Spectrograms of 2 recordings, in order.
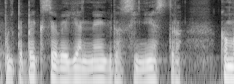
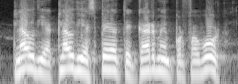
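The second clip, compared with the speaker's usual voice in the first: much higher and louder, begging them to wait; pleading shout; 7 semitones higher, 6 dB louder than usual. Acted. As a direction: shout after the car, pleading. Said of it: "gritaba Vicente".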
